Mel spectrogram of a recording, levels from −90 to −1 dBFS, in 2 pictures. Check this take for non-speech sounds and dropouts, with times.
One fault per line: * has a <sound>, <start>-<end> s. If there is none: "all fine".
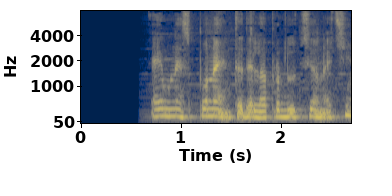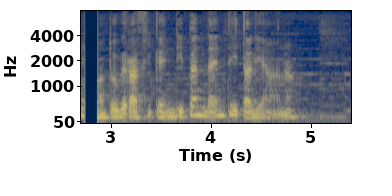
* has a dropout, 2.7-2.9 s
